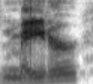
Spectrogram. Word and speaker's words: Maderer: even correct you, but it's actually pronounced Mater. So if you've seen the movie Cars, that's the Uh-huh. easiest way to remember it, is it's Yes. just like Tow Mater, but it's with a D instead of a T.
